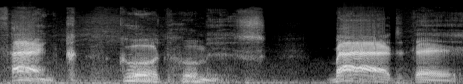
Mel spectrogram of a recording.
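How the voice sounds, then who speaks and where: A man puts on a character voice. It is raspy and very deep, low in pitch. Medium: video game. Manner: broken grammar, simple words.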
